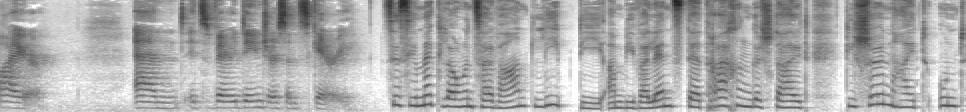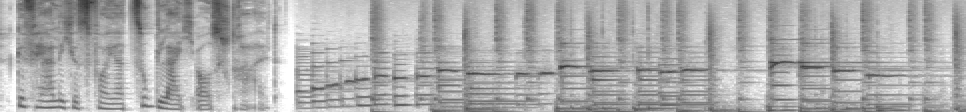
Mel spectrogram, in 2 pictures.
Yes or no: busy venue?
no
